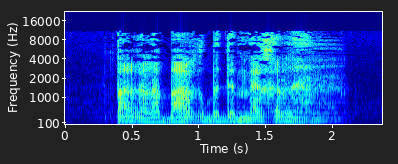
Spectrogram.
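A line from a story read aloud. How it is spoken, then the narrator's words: Mutter. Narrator (French): marmonna Maugrey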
